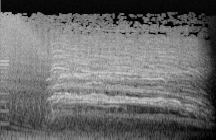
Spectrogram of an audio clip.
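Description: As the song's music stops, a falling glide is followed about a second in by a long cheer of several voices that sags slightly in pitch and fades out at the end.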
